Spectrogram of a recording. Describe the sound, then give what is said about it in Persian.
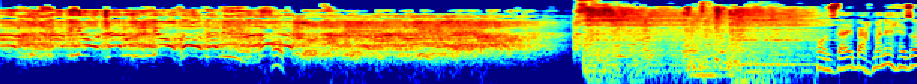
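A large crowd of lawmakers chants in loud, rhythmic unison, many voices shouting 'Death to Khatami, Mousavi and Karroubi', some demanding their execution, after Gholam-Ali Haddad-Adel's speech against opposition leaders; after a brief dip the chanting resumes even denser and more forceful. “غلامعلی حداد عادل در نطق پیش از دستورش اظهارات تندی را علیه رهبران مخالفان بیان می‌کند و به دنبالش جمع زیادی از نمایندگان حاضر فریاد مرگ بر خاتمی، موسوی و کروبی سر می‌دهند و برخی نیز خواستار اعدام آنها می‌شوند.”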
